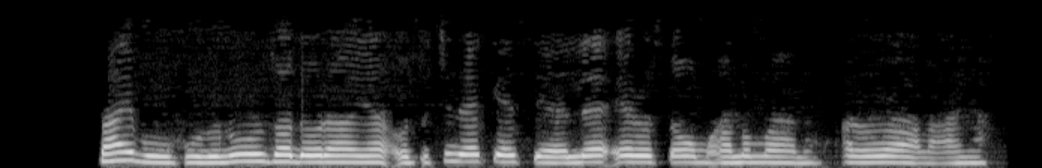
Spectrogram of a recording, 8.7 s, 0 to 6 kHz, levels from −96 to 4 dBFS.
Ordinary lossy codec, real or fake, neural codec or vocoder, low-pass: MP3, 24 kbps; real; none; 5.4 kHz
